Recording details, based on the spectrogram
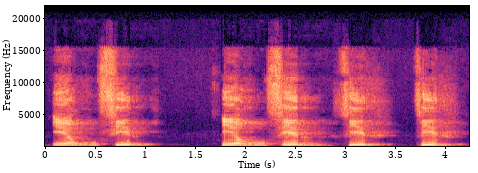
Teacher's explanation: dibaca tipis itu seperti menghembuskan napas atau mengalirkan udara di penghujungnya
